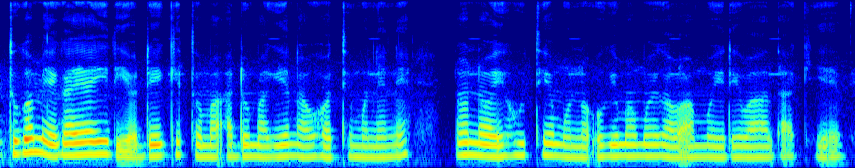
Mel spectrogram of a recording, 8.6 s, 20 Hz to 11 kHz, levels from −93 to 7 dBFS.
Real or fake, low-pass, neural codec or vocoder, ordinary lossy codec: real; none; none; none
